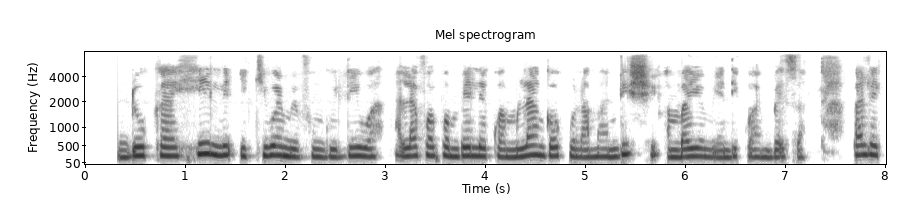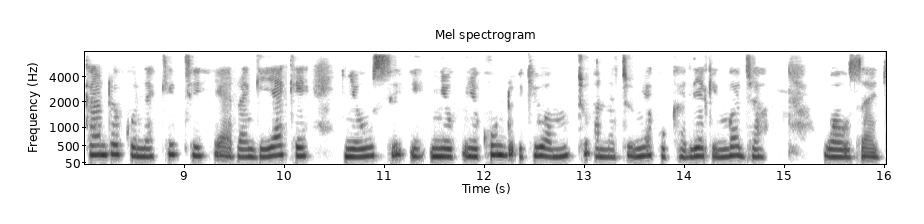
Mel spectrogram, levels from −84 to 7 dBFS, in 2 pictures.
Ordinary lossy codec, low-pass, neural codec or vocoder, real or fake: AAC, 48 kbps; 7.2 kHz; none; real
